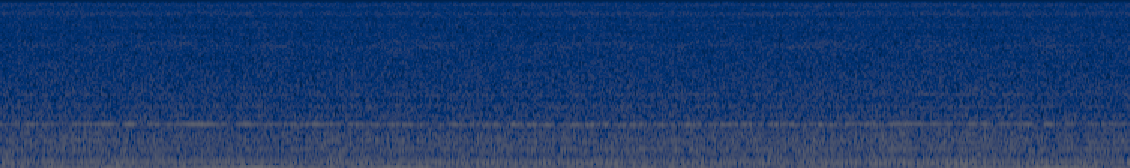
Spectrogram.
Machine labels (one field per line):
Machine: fan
